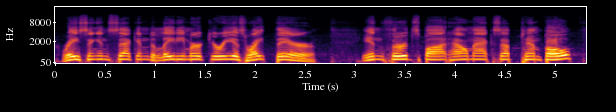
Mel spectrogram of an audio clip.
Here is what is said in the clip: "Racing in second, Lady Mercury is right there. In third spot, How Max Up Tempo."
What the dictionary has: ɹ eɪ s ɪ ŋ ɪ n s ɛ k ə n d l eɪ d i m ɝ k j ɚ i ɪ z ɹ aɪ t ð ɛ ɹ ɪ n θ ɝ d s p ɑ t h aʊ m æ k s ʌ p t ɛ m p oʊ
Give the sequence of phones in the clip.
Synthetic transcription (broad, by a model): ɹ eɪ s ɪ ŋ ɪ n s ɛ k ə n d l eɪ d i m ɝ k j ɚ i ɪ z ɹ aɪ t ð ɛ ɹ ɪ n θ ɝ d s p ɑ t h aʊ m æ k s ʌ p t ɛ m p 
